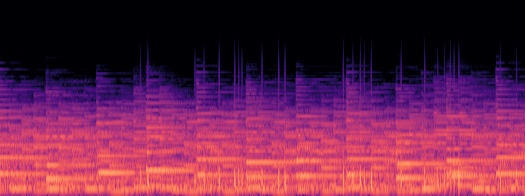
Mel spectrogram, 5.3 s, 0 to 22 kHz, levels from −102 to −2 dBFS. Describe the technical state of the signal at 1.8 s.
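At 1.8 s you're early in a train of clicks running from 1.41 s to 5.18 s. That's about 6.4 clicks per second, unevenly spaced and poking well above the sound, most likely from interference or a faulty connection or power supply. It's heard as scattered popping throughout.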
